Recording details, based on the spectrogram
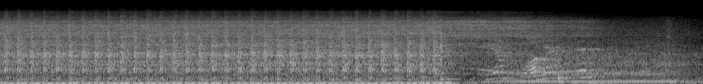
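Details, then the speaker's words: Honda Civic, first start attempt after fitting a $120 turbo that replaced a blown one. Fast, even cranking for about four seconds with no firing at all. It is a crank no-start because no ECU is installed in the car. "oh there's no ecu in oh i it like why does it not like sound like it's even trying to turn on i forgot that i was using jordan's ecu"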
